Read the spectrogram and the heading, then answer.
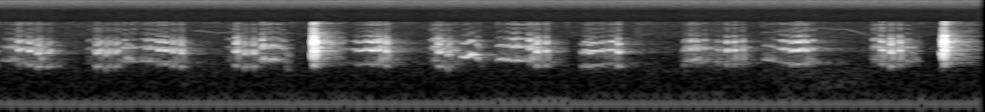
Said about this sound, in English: And good gosh, man. I mean, I know it's a purr pot, but some of these purrs are ridiculous.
